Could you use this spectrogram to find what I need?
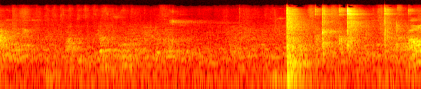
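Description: A table tennis ball clicks back and forth off paddles and the table in a large echoing hall.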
